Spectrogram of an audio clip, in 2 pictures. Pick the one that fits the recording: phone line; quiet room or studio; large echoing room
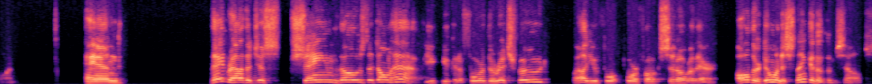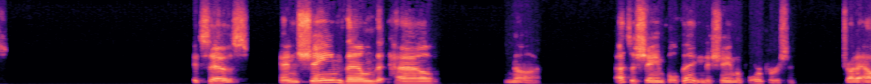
large echoing room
